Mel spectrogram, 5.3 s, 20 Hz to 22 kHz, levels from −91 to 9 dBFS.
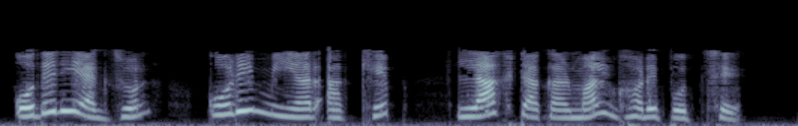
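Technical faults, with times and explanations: throughout, AAC compression: dull, smeared speech with warbly, fizzy sibilants, likely from low-bitrate AAC-LC; a spectrogram shows nothing above 5.4 kHz and patchy, holed bands.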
